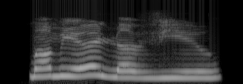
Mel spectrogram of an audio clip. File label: Mommy I Love You, Endearment, 1 girl, 5 yrs; Talking Sound Effects; Sound Effects:Voice; VoiceBox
